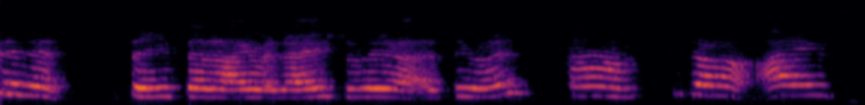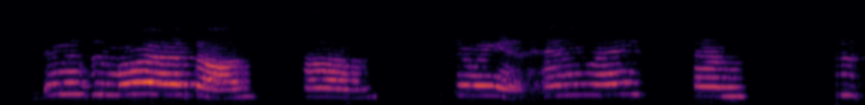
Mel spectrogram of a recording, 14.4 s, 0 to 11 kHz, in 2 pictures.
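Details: Woman diagnosed with ALS in 2014, speaking on a panel; her speech is only partly recognised by automatic captions; dysarthria due to ALS.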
